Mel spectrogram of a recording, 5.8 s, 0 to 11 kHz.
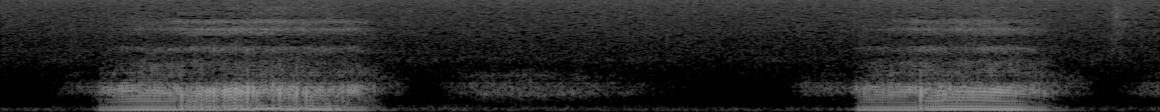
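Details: Snoring: deep, vibrating snores on each in-breath with a soft out-breath between, about 15 per minute.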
